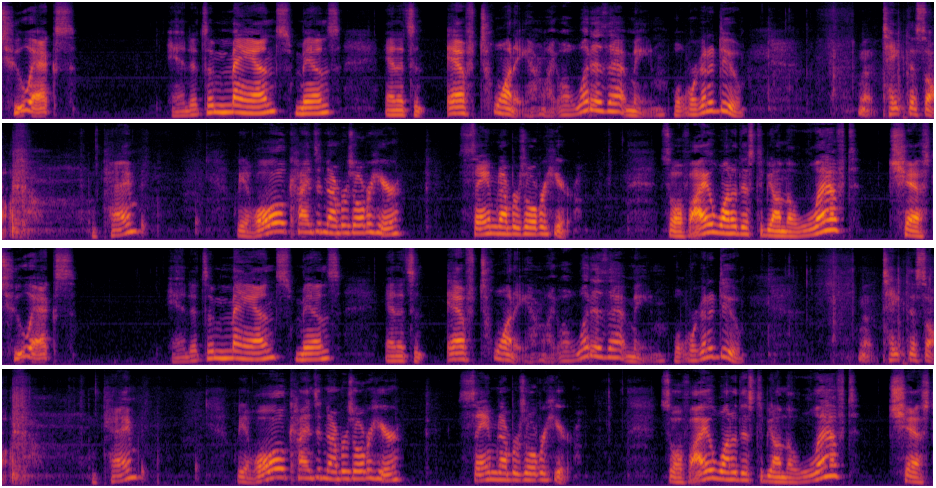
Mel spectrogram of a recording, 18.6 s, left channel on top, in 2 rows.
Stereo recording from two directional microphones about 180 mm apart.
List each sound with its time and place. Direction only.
0.0 s speech: 45° left (ahead or behind)
11.9 s speech: 25° left (ahead or behind); by 18.6 s 40° left (ahead or behind)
